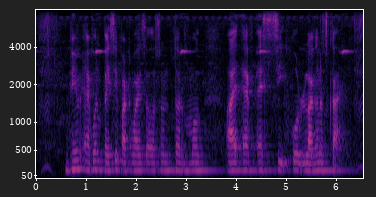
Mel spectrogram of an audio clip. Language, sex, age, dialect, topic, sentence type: Marathi, male, 18-24, Varhadi, banking, question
